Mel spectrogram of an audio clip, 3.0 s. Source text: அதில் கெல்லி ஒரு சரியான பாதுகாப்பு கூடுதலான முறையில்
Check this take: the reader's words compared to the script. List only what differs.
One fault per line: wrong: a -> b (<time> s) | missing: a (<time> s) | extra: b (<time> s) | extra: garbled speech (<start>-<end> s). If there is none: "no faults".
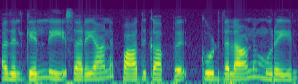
missing: ஒரு (0.6 s)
